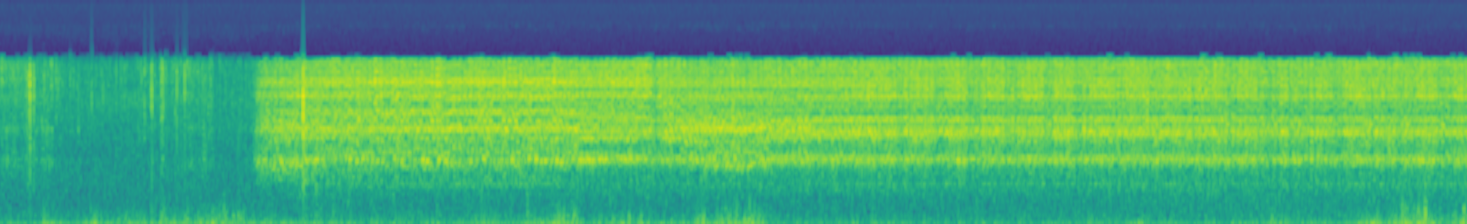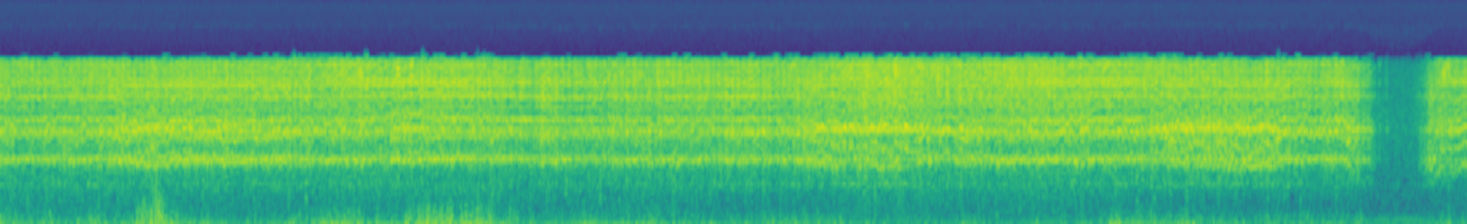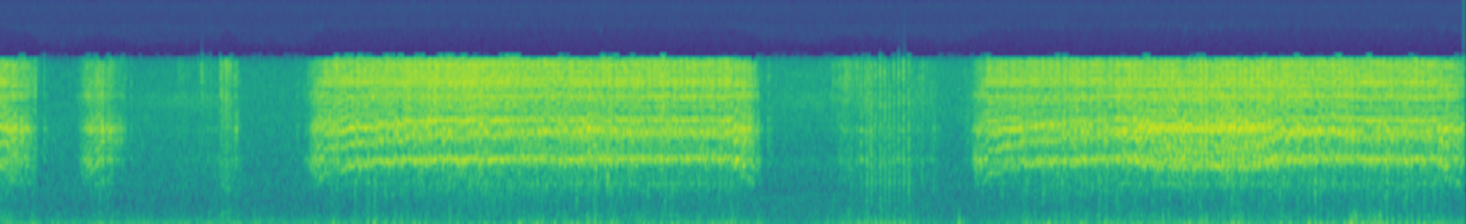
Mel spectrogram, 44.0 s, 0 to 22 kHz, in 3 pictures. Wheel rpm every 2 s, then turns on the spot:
10, 100, 160, 160, 160, 160, 160, 160, 160, 160, 160, 160, 160, 160, 60, 10, 100, 160, 70, 60, 160, 140.
30-32 36-38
